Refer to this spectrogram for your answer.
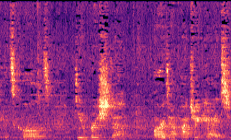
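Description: A woman speaks over loud background noise, with audible room echo. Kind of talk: interview answer, guided tour. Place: garden.

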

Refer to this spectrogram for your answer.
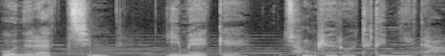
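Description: Music plays behind a woman with a very deep, low pitch who talks in a calm tone at a very slow pace. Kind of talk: poetry reading, audiobook narration for sleep. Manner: soft, calm, slow.

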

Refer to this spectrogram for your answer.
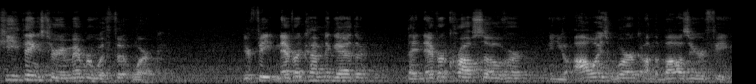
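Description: Someone talks at a fairly quick pace with ordinary pitch variation, and noticeable background noise runs underneath. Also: man. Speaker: boxing coach. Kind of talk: tutorial. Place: gym.

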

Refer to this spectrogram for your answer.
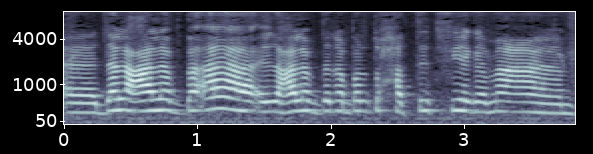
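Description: A woman talks in a high pitch with a bright, sharp, animated tone over light background noise. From Egypt. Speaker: poultry-raising vlogger. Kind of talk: casual vlog talk to viewers. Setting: rooftop. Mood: joyful, warm. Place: farm machine. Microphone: phone near.

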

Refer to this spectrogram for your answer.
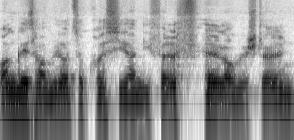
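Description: Dark, mellow tone from a male speaker, his pitch varying in an ordinary way. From Germany. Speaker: YouTuber. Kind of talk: live stream Q&A. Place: home room.

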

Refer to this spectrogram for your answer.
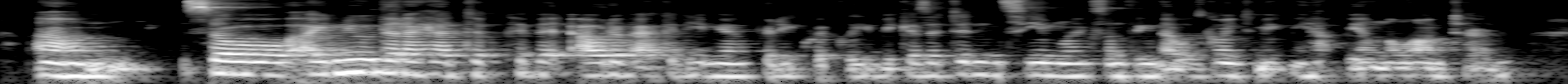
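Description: A woman with an American accent talks at a fairly quick pace. She hardly pauses, and the room echo is audible. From United States. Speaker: international organization executive, PhD alumna; panelist. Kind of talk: panel talk. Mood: friendly, reflective. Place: home room. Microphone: video call.

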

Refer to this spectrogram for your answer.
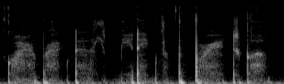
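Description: A soft-spoken woman whispers at a fairly slow pace, the sound dry with no echo, over loud background noise. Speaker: audiobook reader. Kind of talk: soft-spoken book reading. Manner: soft close-mic whisper, reading aloud. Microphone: studio mic.

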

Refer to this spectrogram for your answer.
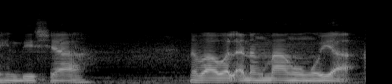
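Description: A man's very deep, low voice with fairly even intonation and audible room echo. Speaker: vlogger and family caregiver. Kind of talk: cooking vlog narration.

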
